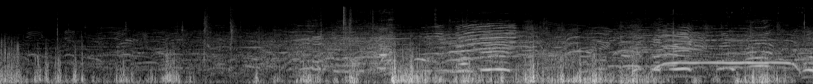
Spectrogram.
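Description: Spectators at a relay race shouting and cheering the runners on, many voices overlapping. The shouting grows louder about three seconds in, and one long, high, held call comes near the end.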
